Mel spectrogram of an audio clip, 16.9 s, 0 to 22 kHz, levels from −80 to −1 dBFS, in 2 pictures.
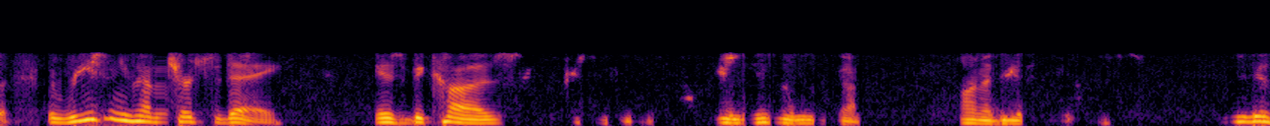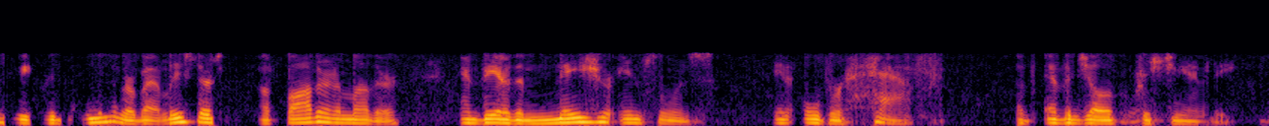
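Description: Heavy G.723.1 coding runs through the whole recording. It runs at a low bitrate of about 6.3 kbit/s, updates its voice model slowly and passes nothing above 4 kHz, so the speech is muffled and hoarse throughout, with smeared, indistinct consonants.

From 1.04 to 1.13 s, VoIP packet loss concealed by the speech codec causes a gap of about 60 ms, which fits two lost 30 ms frames. The decoder fills it by repeating its last pitch and filter at falling gain, producing a brief, fading smear. At 16.46 to 16.53 s the same happens again over about 30 ms, consistent with a single lost frame, leaving a shorter fading blur.

Between 8.24 and 8.37 s, a short scrap of a second voice sits well below the main speech. This is likely the other side's voice leaking through from a loudspeaker that the echo canceller did not fully remove.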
